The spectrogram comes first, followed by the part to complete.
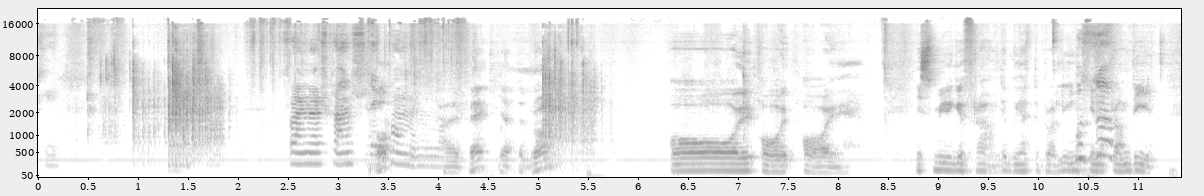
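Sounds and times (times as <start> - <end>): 
dice rolled during a tabletop role-playing game: 0.5 - 2.4, 5.0 - 5.8
speech: 2.5 - 5.4, 6.3 - 8.2, 8.8 - 11.4.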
